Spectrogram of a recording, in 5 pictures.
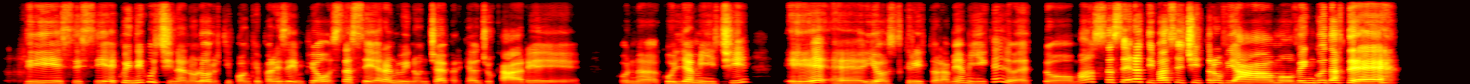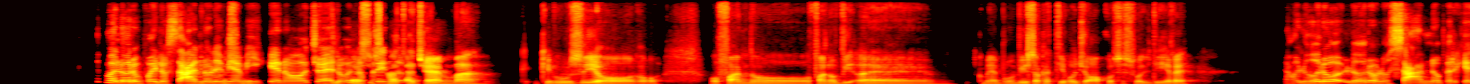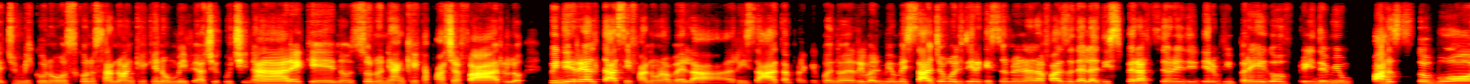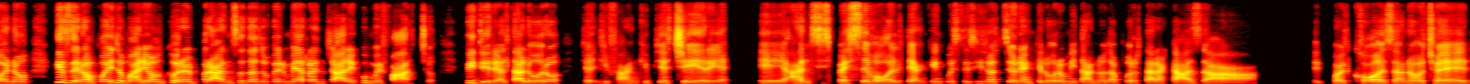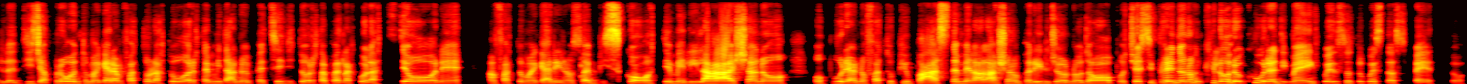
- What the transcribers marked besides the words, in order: drawn out: "giocare"; "detto" said as "etto"; chuckle; "cioè" said as "ceh"; "cioè" said as "ceh"; "cioè" said as "ceh"; other noise; "cioè" said as "ceh"; "cioè" said as "ceh"; laughing while speaking: "anche loro"
- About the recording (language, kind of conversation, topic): Italian, podcast, Come vi organizzate con i pasti durante la settimana?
